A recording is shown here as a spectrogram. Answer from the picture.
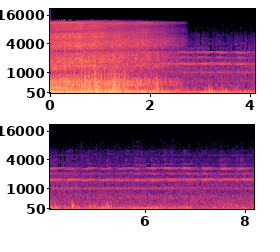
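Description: A freight train's diesel locomotive passing and pulling away: the engine's rumble and the rush of wheels are loud for the first two and a half seconds, then fade fast. A faint steady high ringing is left behind.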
